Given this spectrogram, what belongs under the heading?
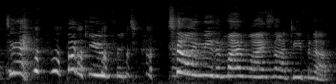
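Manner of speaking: hammed-up indignation dissolving into laughs; laughing mock outrage. Imitating her reply to the mentor, laughing mock outrage.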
